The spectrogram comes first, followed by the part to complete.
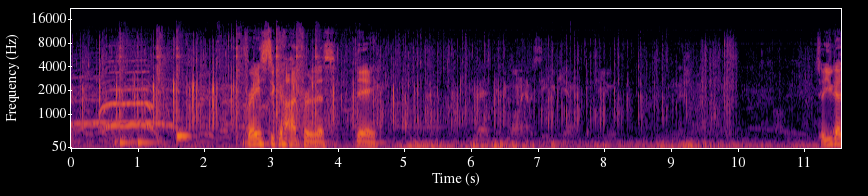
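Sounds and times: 
audience clapping: 0.0s - 9.2s
speech: 2.6s - 4.8s, 11.2s - 11.5s.

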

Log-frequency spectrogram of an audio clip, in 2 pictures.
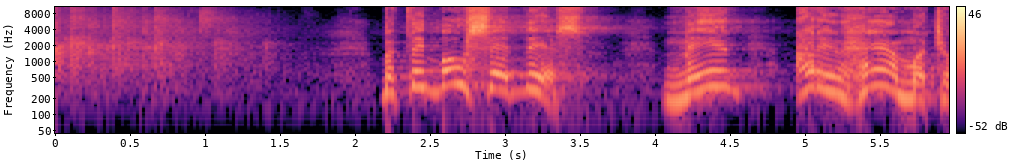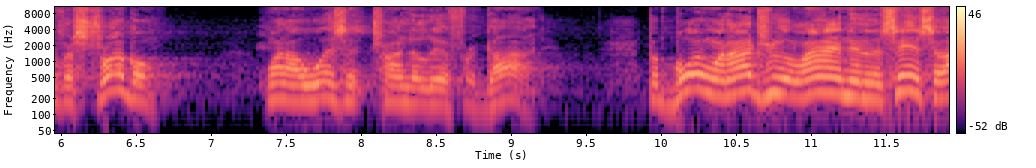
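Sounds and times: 
audience hand clapping of praise: 0.0s - 1.7s
speech: 2.2s - 6.7s, 7.4s - 9.2s, 9.9s - 11.9s.

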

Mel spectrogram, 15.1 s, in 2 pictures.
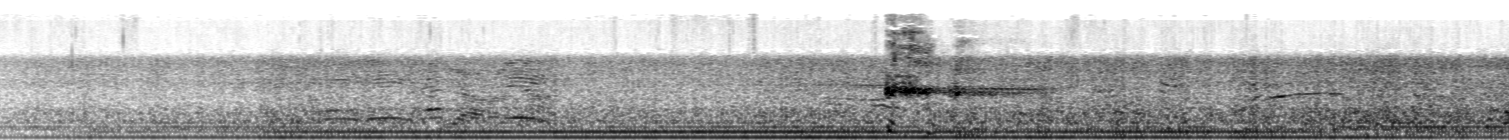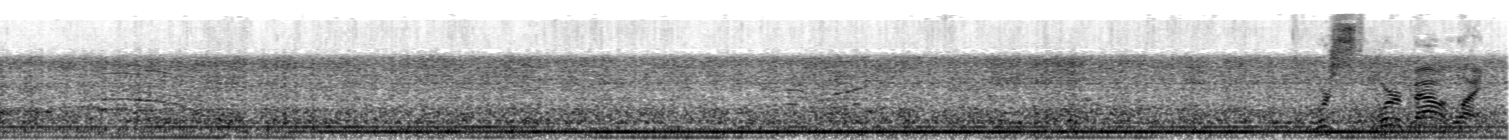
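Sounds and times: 
aircraft making low pass over runway: 0.0s - 15.0s.

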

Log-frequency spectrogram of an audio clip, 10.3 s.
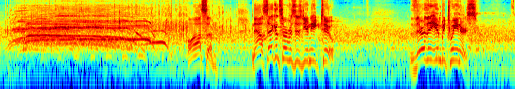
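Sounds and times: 
crowd shouting and applauding: 0.0s - 5.0s
speech: 3.8s - 6.8s, 8.2s - 9.6s.

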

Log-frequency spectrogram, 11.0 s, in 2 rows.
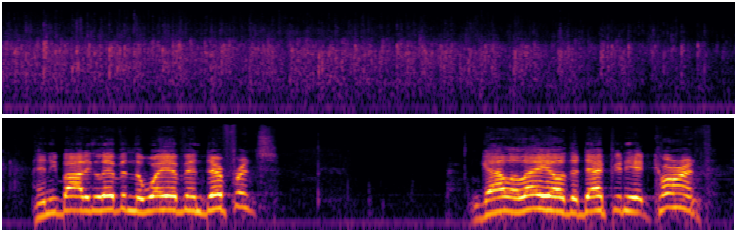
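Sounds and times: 
crowd clapping: 0.0s - 5.8s
low steady hum: 0.0s - 10.9s
speech: 5.8s - 7.6s, 9.0s - 10.9s.

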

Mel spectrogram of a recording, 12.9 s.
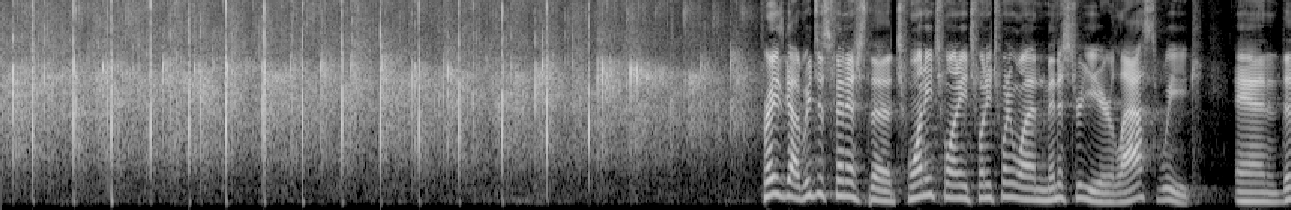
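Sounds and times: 
audience applause: 0.0s - 7.6s
speech: 7.6s - 12.9s.

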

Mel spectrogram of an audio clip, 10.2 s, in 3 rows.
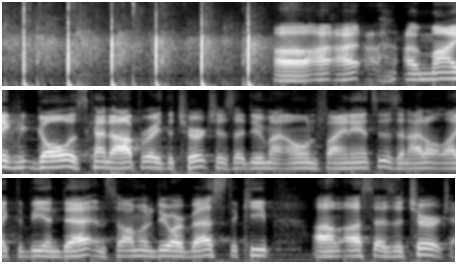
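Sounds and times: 
audience clapping: 0.0s - 2.3s
speech: 2.0s - 10.2s.

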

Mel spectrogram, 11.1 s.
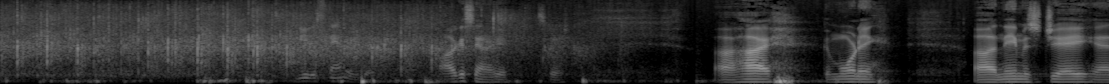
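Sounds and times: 
audience clapping: 0.0s - 6.5s
speech: 3.1s - 3.6s, 4.5s - 5.2s, 7.2s - 8.9s, 9.8s - 11.0s.

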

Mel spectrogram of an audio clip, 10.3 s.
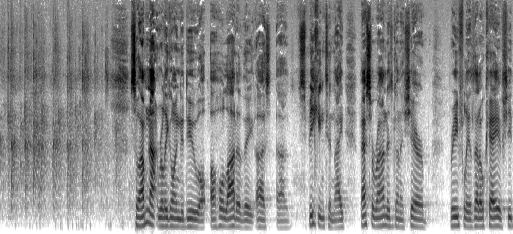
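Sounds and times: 
audience hand clapping: 0.0s - 2.6s
speech: 2.6s - 10.2s.

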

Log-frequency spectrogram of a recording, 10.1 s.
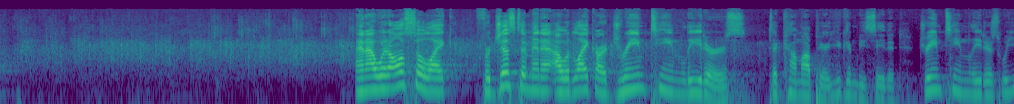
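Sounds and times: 
audience applause: 0.0s - 7.0s
speech: 3.6s - 10.1s.

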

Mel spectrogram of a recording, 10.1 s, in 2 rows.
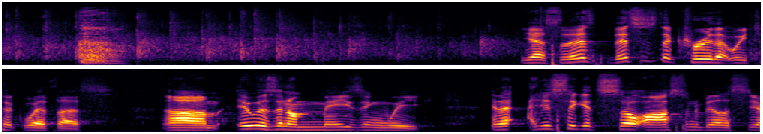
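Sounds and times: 
audience applause for students: 0.0s - 3.9s
speech: 3.5s - 10.1s.

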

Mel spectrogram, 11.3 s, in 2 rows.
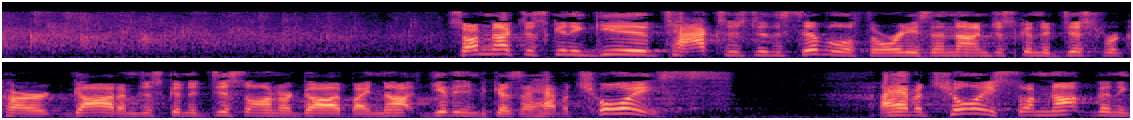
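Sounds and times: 
people clapping: 0.0s - 2.3s
speech: 2.3s - 9.2s, 10.0s - 11.2s.

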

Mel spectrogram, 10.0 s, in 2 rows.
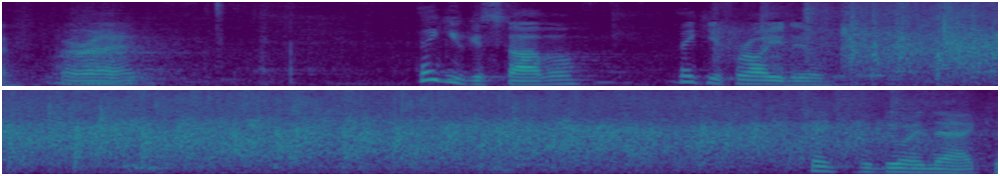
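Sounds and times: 
speech: 2.1s - 4.3s, 9.0s - 9.9s
audience applause: 3.8s - 9.9s.

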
